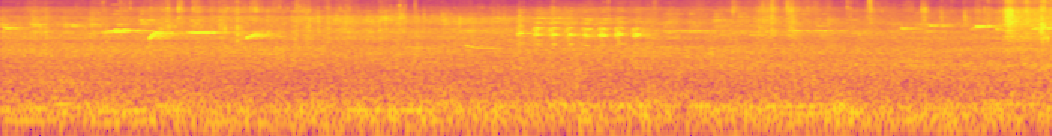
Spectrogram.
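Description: Outdoor ambience: a steady low hum with small birds chirping high and short, a few single chirps about a second in and a quick trill of chirps about four seconds in.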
